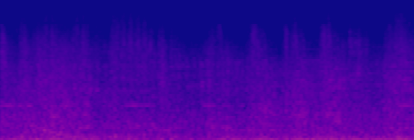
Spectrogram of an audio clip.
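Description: Explosions burst nearby.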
